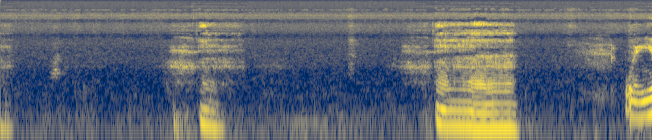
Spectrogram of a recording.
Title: When your dog snores more than your husband 🤣🤣🤣🤣🤣 best vídeo ever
